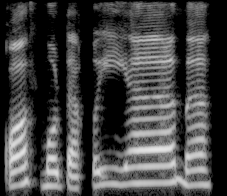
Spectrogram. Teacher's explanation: قاف موٹا، قیامہ، یا کے اوپر کھڑی زبر ہے، ایک الف کے برابر پڑھا جائے گا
